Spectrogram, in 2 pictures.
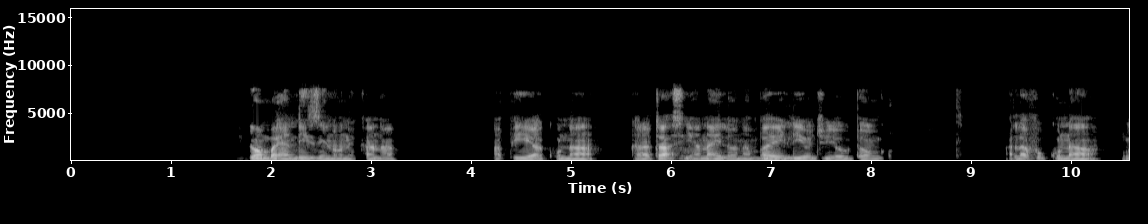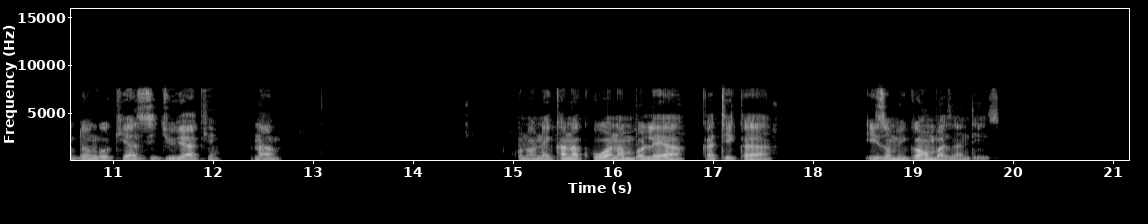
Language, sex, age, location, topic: Swahili, male, 25-35, Kisii, agriculture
